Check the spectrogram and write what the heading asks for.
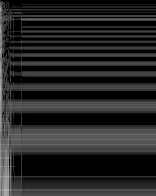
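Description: A steady, buzzy air conditioner hum, working hard on a hot day, drones on unchanging through a radio after a brief crackle of noise at the start, with no talking.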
